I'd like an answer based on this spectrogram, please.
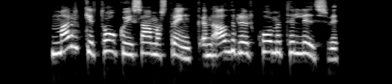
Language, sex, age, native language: Icelandic, female, 30-39, Icelandic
